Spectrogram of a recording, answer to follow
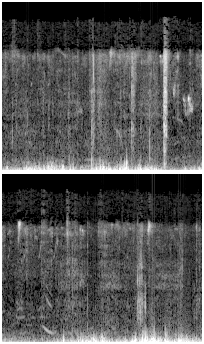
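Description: Outdoor ambience dominated by a fluctuating low rumble of wind buffeting the microphone, with a few sharp clicks.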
